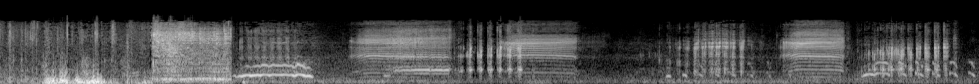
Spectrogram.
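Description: Several sheep bleat one after another, loud, each call a wavering, harmonic baa, with a rustling, thumping noise at the start.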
